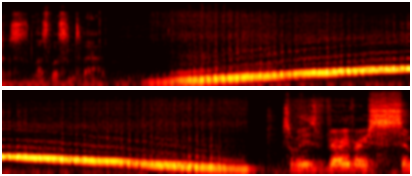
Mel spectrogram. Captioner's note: sound ascends and descends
